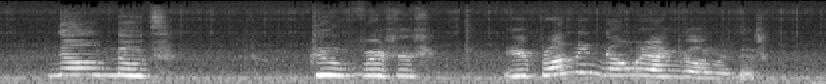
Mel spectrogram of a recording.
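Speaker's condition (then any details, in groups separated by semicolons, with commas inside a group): Cerebral palsy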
